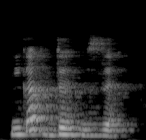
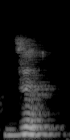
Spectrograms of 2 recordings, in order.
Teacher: Для того, чтобы его правильно произнести, нужно попробовать произнести вместе одновременно звук д и з как один звук. Не как д, з, а вот попробуйте, представьте, что это один звук. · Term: звук дз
